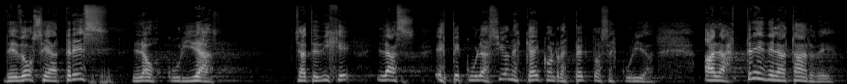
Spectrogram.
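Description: A man preaching a sermon, swinging dramatically between loud emphasis and hushed tones. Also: sits high, normal speed. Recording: long hall reverb.

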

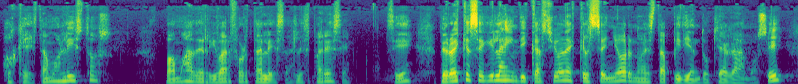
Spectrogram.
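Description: A man preaching a sermon as pastor, lively and playful, speaking straight to his congregation while leading them on a walk. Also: medium pitch, fairly quick. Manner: lively, addresses the congregation directly, playful asides; leads the congregation walking around the room.

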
